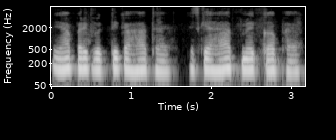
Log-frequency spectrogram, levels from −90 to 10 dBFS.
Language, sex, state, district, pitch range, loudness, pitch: Hindi, male, Jharkhand, Palamu, 125-140 Hz, -15 LUFS, 130 Hz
